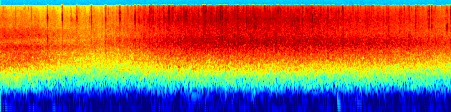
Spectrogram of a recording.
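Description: Large audience in an arena applauding, swelling to a peak midway and fading near the end.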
